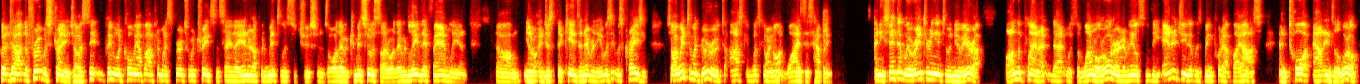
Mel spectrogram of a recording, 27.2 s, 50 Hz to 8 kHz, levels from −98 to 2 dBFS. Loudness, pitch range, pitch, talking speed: -12 LUFS, 125-155 Hz, 140 Hz, 235 wpm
